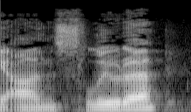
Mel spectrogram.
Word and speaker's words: ansluta: A-N-S-L. – That looks like Onslut. – Yeah. Well, in Swedish, I'm guessing that's the pronunciation. Mm. A-N-S-L-U-T-A, Onsluta, which is Swedish for connect.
